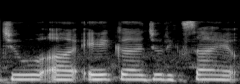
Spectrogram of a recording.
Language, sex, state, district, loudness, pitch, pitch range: Hindi, female, Bihar, Saran, -16 LUFS, 225 Hz, 215-230 Hz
